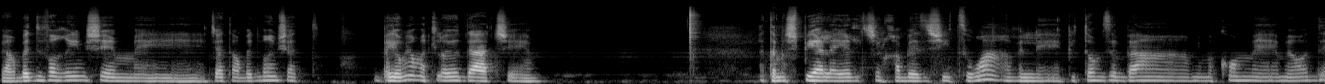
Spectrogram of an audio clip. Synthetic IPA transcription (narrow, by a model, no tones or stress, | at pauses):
b̥eaʁbe̞dvaʁimʃeemet̪ud̪aːtaʁbe̞dvaʁimʃeat | bejo̞mjo̞matlo̞jodaːtʃe̞ | atamaʃpialajeledʃe̞lχabeezeʃiiːt͡suʁaːvalepito̞mzebamimakʰo̞meme̞o̞d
